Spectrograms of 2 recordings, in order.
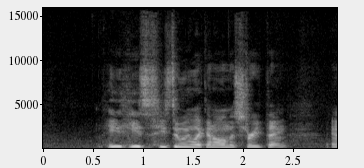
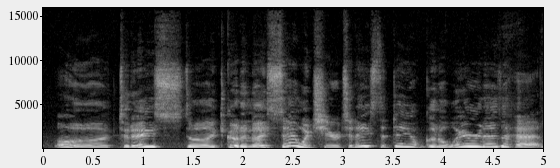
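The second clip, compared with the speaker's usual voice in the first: much higher and louder silly voice; goofy passerby voice; 8 semitones higher, 7 dB louder than usual. Retold or imitated. Comedian mimics a man with a sandwich hat, goofy high squeal. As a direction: squeal it like a clueless weirdo. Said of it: "he's like".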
